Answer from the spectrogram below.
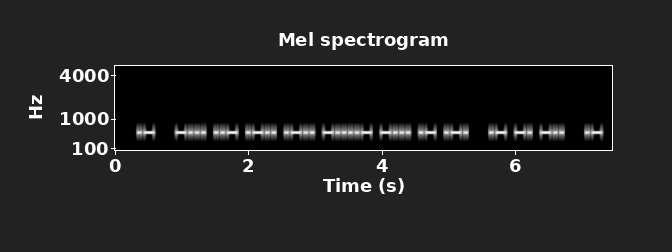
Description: Morse code, heard as a keyed tone, about 25 wpm, 600 Hz. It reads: A BULL-BAR AND A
